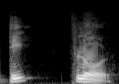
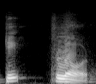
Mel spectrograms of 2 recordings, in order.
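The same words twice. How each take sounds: The two takes are said the same way.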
